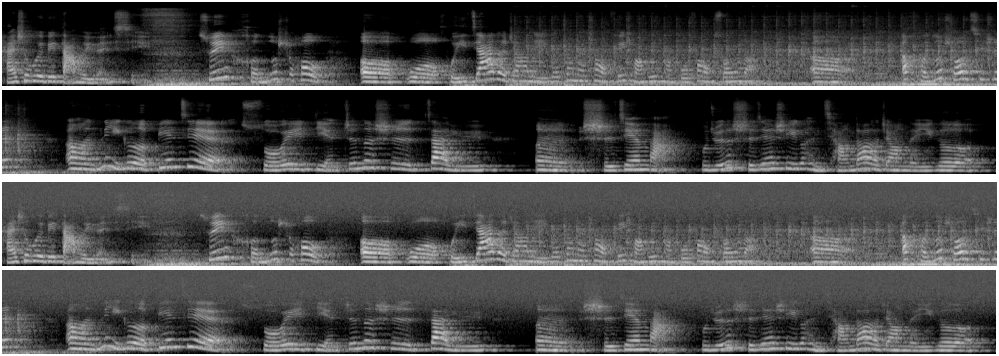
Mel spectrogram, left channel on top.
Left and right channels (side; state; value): right; noise; hiss, 7 dB below the sound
